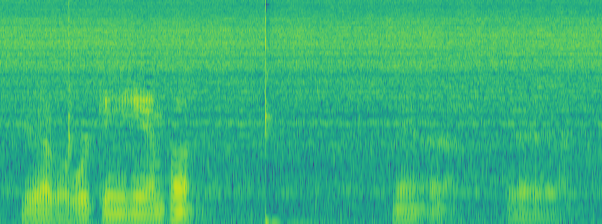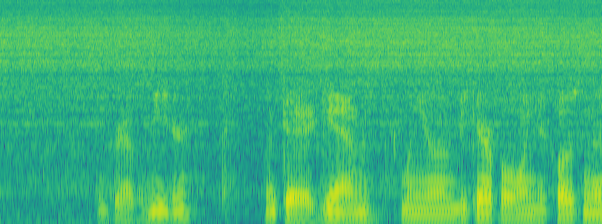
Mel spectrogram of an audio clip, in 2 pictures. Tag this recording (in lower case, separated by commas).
speech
